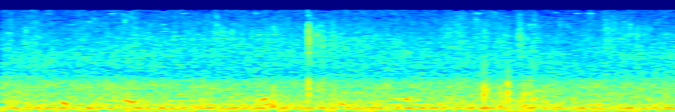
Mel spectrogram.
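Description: Steady low outdoor rumble with a constant low hum, and a few faint short knocks about two and three seconds in.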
